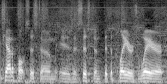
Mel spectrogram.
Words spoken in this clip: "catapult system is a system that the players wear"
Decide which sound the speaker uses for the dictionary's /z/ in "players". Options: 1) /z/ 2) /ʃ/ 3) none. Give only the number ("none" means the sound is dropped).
1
